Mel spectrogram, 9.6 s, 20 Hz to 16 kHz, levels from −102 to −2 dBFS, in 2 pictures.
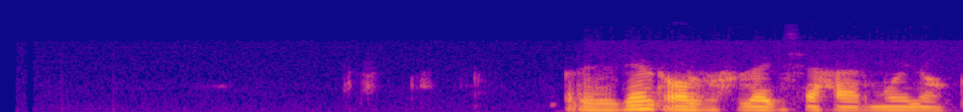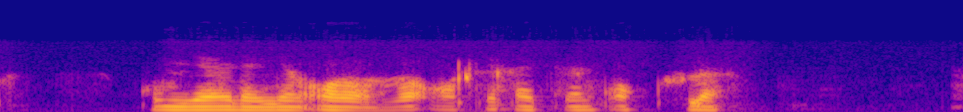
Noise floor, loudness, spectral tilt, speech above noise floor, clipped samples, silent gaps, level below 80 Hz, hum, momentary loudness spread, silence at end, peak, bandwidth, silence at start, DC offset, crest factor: -77 dBFS; -24 LUFS; -13.5 dB/octave; 54 dB; under 0.1%; none; -52 dBFS; none; 11 LU; 1.2 s; -4 dBFS; 2.5 kHz; 2.8 s; under 0.1%; 22 dB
